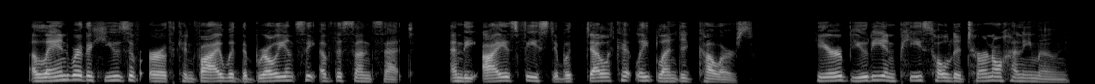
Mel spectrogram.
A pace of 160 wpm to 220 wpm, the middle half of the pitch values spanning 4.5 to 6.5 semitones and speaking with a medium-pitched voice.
No: average, 170 wpm; average, 3.4 semitones; medium, 160 Hz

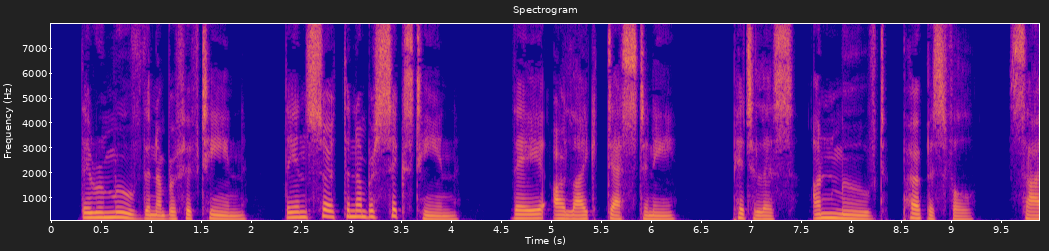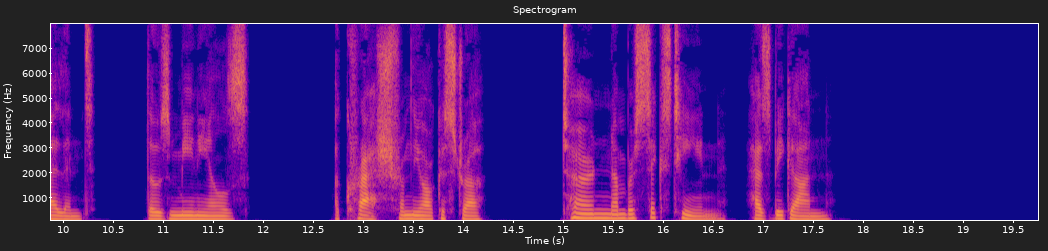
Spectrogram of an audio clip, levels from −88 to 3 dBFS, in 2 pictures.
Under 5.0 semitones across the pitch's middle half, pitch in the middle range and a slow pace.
Yes: average, 4.0 semitones; medium, 145 Hz; slow, 90 wpm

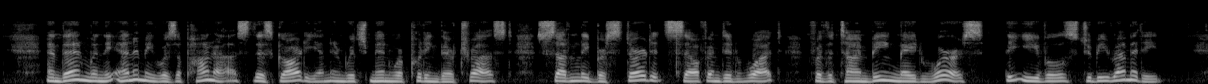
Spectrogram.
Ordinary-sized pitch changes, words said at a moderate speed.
Yes: average, 3.3 semitones; average, 170 wpm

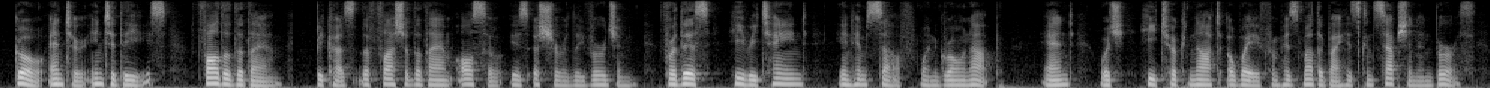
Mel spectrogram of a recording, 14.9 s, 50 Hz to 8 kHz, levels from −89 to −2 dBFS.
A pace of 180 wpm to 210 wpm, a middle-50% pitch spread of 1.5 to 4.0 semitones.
No: average, 160 wpm; average, 2.7 semitones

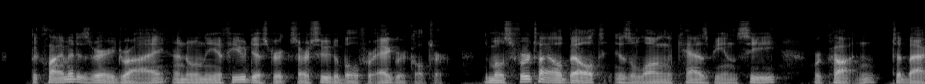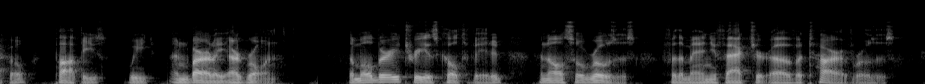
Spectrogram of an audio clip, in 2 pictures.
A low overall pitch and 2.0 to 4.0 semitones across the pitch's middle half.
Yes: very low, 80 Hz; average, 2.9 semitones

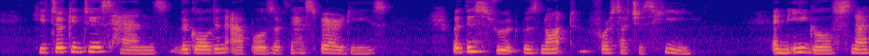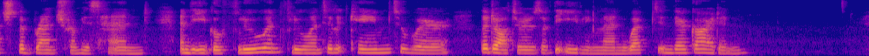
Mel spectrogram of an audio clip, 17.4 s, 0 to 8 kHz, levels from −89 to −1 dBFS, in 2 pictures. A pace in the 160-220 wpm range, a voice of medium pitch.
Yes: average, 170 wpm; medium, 180 Hz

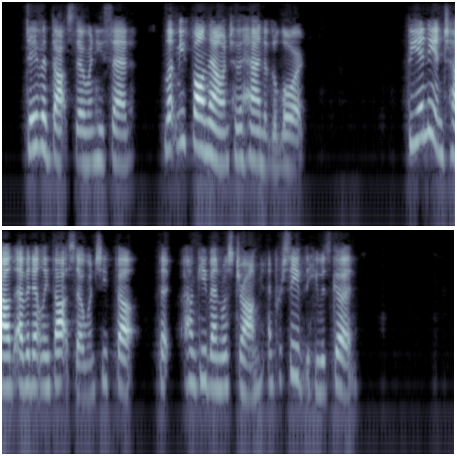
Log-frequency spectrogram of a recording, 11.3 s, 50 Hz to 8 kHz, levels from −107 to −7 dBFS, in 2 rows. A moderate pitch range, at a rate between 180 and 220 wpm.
Yes: average, 3.8 semitones; average, 190 wpm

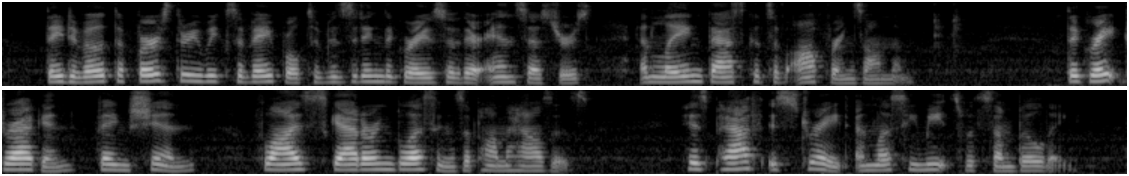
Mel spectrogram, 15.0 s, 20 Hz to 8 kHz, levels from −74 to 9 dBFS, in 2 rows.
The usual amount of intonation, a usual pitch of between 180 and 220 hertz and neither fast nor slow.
Yes: average, 3.3 semitones; high, 190 Hz; average, 170 wpm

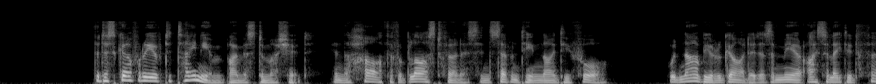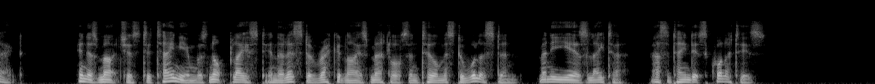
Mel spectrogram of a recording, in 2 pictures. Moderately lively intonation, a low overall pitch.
Yes: average, 3.9 semitones; low, 105 Hz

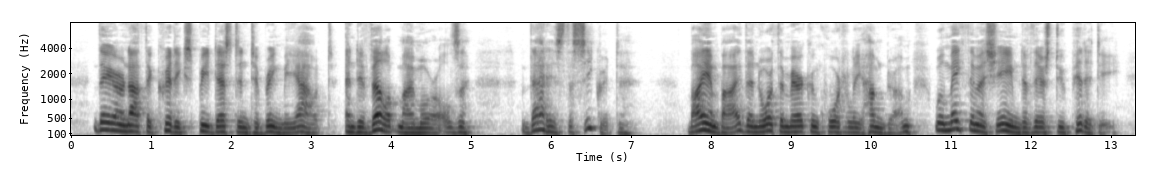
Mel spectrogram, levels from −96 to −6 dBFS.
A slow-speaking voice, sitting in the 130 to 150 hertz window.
No: average, 145 wpm; medium, 140 Hz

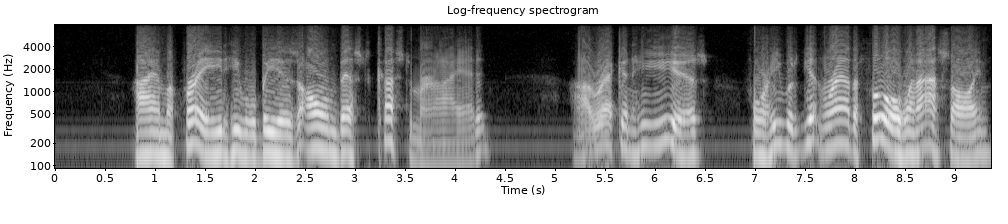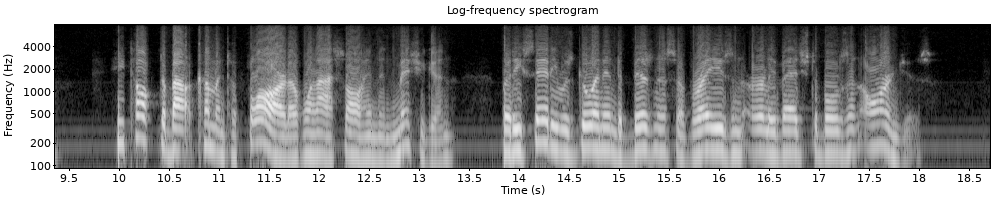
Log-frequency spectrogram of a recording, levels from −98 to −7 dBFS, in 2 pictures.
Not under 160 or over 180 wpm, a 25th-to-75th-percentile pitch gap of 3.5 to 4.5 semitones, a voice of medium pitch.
Yes: average, 170 wpm; average, 4.0 semitones; medium, 145 Hz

